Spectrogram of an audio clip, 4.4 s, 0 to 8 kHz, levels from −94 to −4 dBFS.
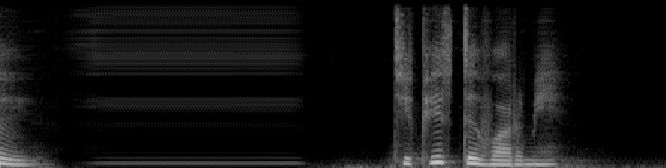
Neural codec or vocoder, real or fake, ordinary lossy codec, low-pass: codec, 16 kHz, about 1 kbps, DyCAST, with the encoder's durations; fake; none; none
